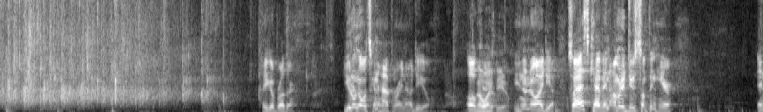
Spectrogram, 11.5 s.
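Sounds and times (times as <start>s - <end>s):
audience round of applause: 0.0s - 4.0s
speech: 3.9s - 4.6s, 5.2s - 10.2s.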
